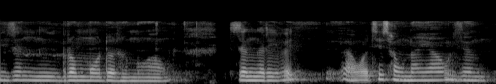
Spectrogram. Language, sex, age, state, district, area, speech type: Bodo, female, 18-30, Assam, Kokrajhar, rural, spontaneous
